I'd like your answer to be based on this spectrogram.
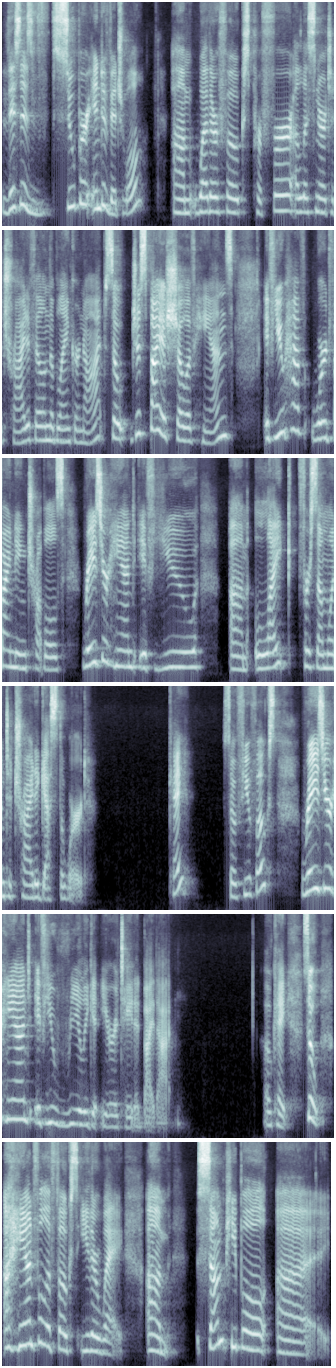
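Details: Adult woman presenter; Normal speech.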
